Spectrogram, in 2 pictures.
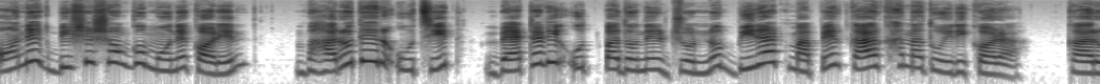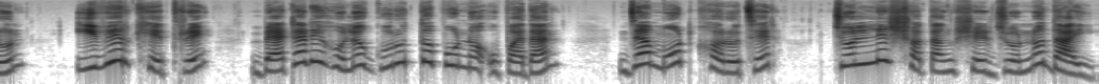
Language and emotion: Bengali, neutral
